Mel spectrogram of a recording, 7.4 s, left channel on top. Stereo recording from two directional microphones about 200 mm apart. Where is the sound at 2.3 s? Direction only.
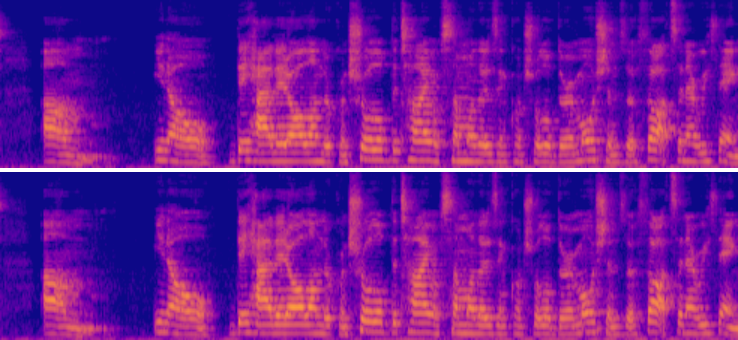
45° right (ahead or behind).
